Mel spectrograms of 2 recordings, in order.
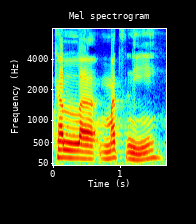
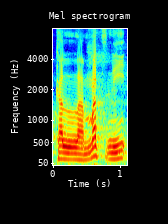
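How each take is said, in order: First: The word break falls after kalla. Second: The word break falls after kallamat. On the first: My back has become weak. "ai dha'ufat quwwati" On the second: She spoke to me. "ai kallamat hiya kallamat ni"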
